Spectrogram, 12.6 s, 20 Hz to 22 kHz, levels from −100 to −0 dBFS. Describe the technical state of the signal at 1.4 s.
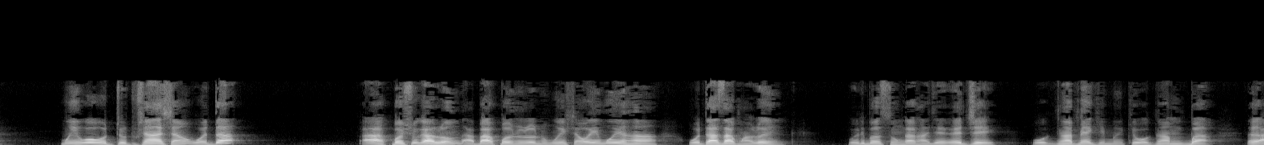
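At 1.4 s the speech carries AAC compression, present throughout the clip: nothing above about 9.8 kHz, with a smeared, warbling fizz on sibilants, likely from AAC-LC coding at a rate fitting 32 kbps. Unlike a plain low-pass filter, the damage extends below the cut-off.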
